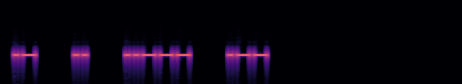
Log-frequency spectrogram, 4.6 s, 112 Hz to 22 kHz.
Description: Morse code, heard as a keyed tone, about 27 wpm, spaced as for 16 wpm, 700 Hz. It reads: AI2W
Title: USA Call Signs - 4 Characters - 3x Character Spacing - 28wpm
